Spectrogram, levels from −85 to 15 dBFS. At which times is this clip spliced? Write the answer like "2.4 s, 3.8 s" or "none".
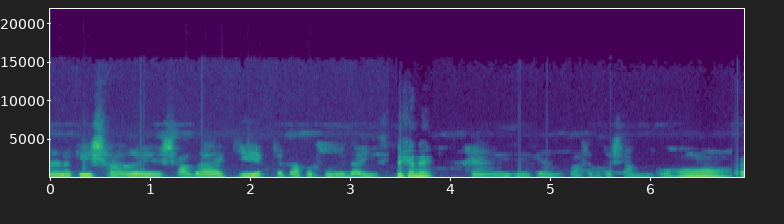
none

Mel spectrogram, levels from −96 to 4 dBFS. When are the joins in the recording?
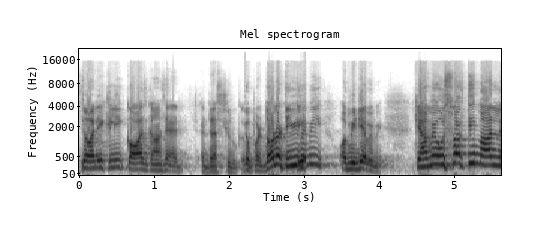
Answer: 2.2 s

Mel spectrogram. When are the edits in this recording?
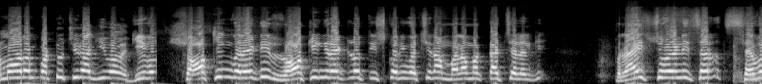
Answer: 1.5 s

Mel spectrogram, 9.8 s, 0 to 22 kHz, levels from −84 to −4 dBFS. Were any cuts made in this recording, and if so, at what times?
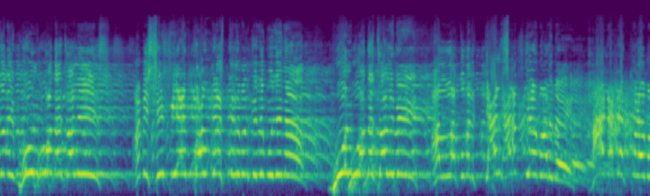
5.8 s

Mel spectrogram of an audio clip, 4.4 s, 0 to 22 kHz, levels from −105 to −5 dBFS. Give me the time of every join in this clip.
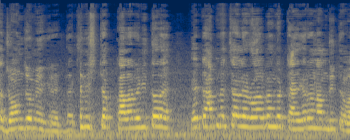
1.0 s

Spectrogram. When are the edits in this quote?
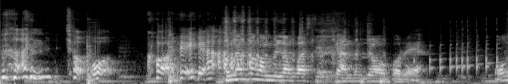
none

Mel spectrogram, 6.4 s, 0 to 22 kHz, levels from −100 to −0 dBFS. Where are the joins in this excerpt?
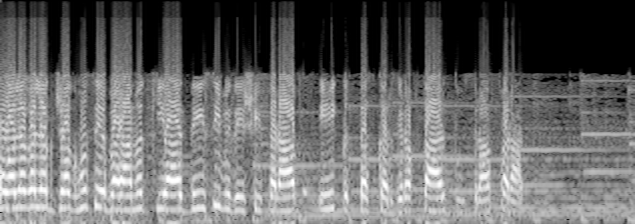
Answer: none

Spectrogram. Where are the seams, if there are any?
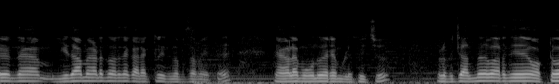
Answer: none

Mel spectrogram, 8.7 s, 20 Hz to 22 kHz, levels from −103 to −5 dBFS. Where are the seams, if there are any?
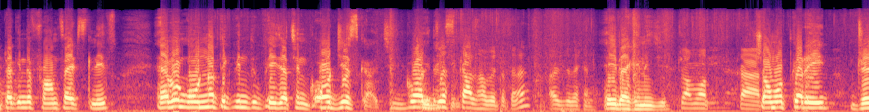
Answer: none

